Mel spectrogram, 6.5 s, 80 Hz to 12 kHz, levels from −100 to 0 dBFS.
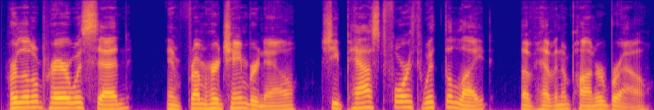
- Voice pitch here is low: Yes, low, 130 Hz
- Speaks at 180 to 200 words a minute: Yes, average, 190 wpm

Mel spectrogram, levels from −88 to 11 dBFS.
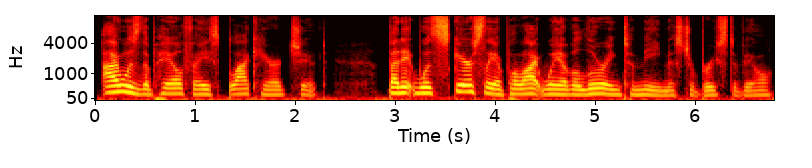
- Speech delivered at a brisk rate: No, average, 195 wpm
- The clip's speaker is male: No, female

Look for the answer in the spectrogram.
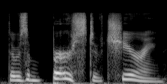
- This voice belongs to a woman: Yes, female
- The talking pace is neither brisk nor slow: No, fast, 215 wpm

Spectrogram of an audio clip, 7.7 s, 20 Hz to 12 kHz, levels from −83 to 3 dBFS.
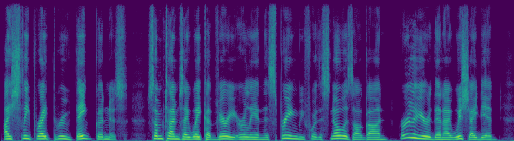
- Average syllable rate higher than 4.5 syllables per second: Yes, 5.2 syllables/s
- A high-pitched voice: Yes, high, 200 Hz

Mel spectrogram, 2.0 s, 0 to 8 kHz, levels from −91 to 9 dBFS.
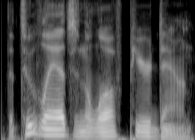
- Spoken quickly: Yes, fast, 245 wpm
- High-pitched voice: No, low, 105 Hz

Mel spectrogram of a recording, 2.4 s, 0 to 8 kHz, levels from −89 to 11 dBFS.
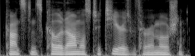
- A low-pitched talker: Yes, low, 105 Hz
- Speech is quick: No, average, 195 wpm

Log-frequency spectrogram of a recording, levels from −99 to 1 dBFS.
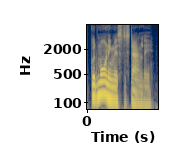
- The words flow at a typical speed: Yes, average, 170 wpm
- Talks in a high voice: No, low, 110 Hz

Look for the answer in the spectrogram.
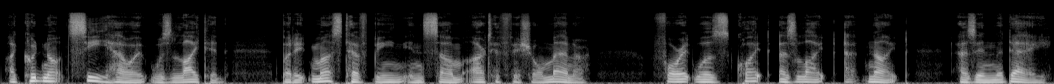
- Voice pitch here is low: Yes, low, 110 Hz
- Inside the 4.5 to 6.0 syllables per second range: No, 4.0 syllables/s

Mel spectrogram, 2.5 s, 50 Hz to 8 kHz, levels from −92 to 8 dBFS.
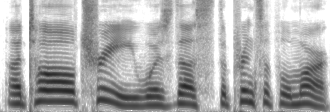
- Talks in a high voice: Yes, high, 205 Hz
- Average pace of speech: Yes, average, 195 wpm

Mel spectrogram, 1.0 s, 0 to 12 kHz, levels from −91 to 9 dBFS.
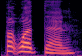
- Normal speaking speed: Yes, average, 175 wpm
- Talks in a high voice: Yes, high, 215 Hz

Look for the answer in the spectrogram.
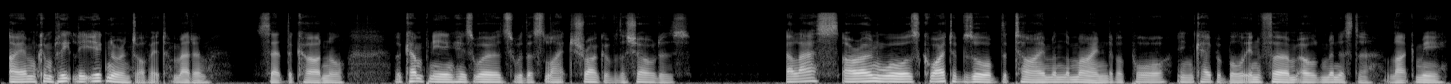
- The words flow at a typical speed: Yes, average, 165 wpm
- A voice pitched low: Yes, low, 110 Hz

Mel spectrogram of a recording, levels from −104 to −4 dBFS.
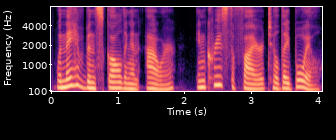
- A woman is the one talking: Yes, female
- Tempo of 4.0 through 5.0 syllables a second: Yes, 4.5 syllables/s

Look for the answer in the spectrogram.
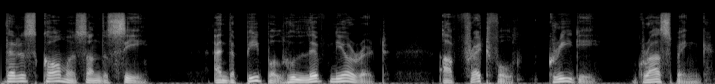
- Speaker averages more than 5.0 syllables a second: No, 4.7 syllables/s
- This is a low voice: Yes, low, 105 Hz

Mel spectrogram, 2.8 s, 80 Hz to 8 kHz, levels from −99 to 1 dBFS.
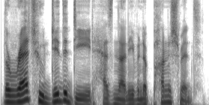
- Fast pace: Yes, fast, 235 wpm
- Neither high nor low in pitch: No, low, 115 Hz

